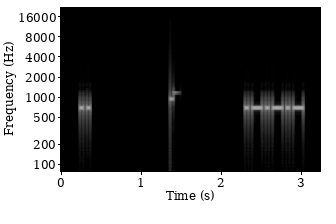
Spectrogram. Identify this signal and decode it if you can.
Morse code, heard as a keyed tone, about 28 wpm, 700 Hz. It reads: I .
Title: Single Character (Letter:Number:Punctuation:Prosign) Alt 28wpm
